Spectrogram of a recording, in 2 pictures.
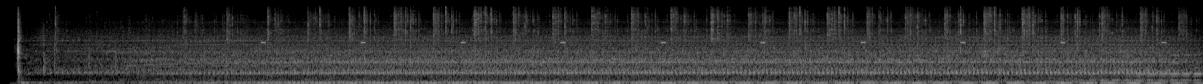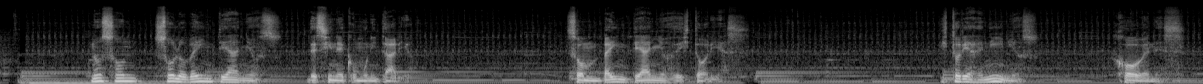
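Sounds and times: film clattering through projector: 0:00.1 - 0:24.0
film projector whirring: 0:00.1 - 0:24.0
film crackle and clicks: 0:00.2 - 0:12.8.

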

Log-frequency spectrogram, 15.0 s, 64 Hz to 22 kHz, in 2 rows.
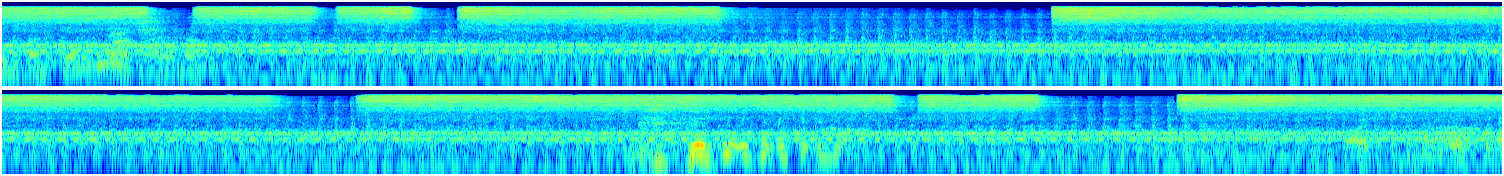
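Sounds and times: spray gun hissing: 0:00.0 - 0:03.8, 0:05.2 - 0:12.8, 0:13.4 - 0:15.0
spraying machine whine: 0:05.9 - 0:15.0.

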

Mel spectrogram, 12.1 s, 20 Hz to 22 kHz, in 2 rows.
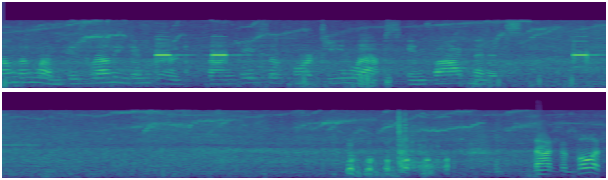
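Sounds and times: rc car motors whining: 0:00.0 - 0:12.0
steady hiss: 0:00.0 - 0:12.0.

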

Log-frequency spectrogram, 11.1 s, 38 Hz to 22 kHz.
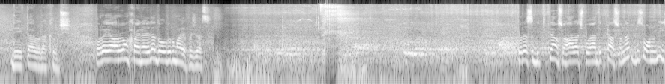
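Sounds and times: welding arc hissing and buzzing: 0:03.8 - 0:11.0.

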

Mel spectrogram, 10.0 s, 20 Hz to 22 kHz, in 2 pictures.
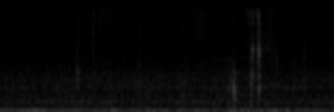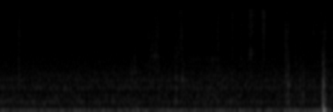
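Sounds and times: faint paper rustling: 0:00.1 - 0:05.4, 0:06.9 - 0:10.0.

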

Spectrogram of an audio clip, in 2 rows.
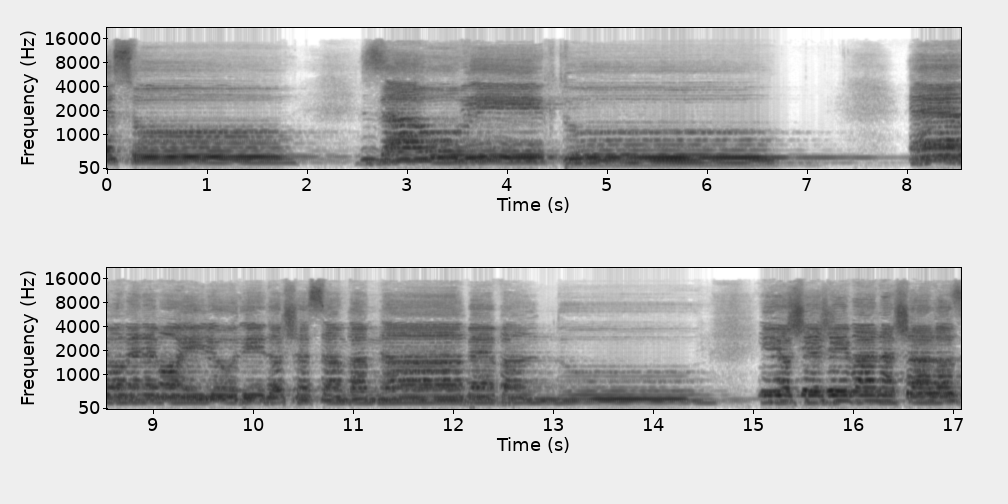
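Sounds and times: women singing a cappella harmony: 0:00.0 - 0:17.0.

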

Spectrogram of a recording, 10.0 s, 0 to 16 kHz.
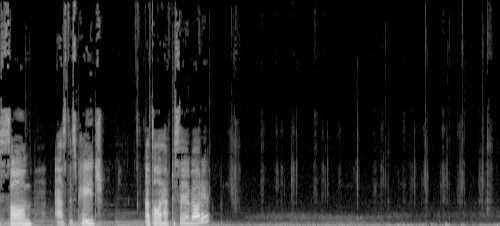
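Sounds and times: marker scratching on paper: 0:04.5 - 0:10.0.

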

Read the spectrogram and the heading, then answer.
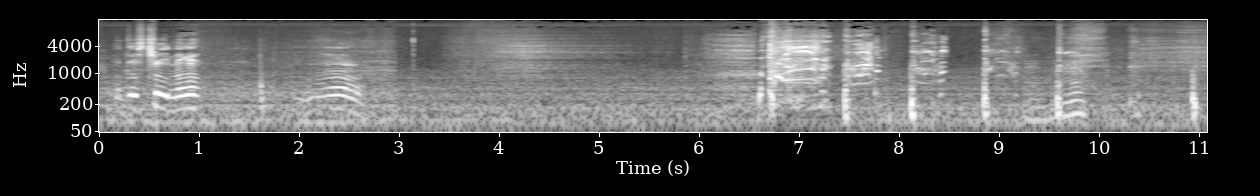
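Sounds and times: man coughing hard: 0:06.6 - 0:10.5.

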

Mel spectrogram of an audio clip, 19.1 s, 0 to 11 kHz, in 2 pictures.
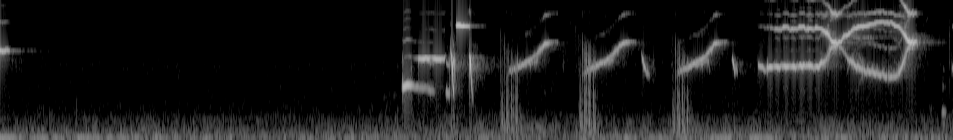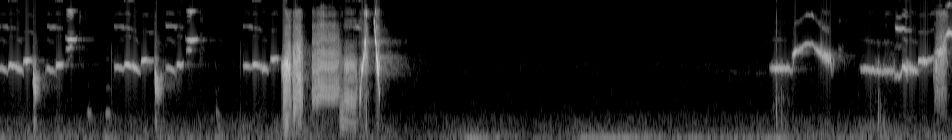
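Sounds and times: starling singing: 0:04.0 - 0:13.4, 0:17.2 - 0:19.0
harsh rasping bird call: 0:12.0 - 0:13.4.

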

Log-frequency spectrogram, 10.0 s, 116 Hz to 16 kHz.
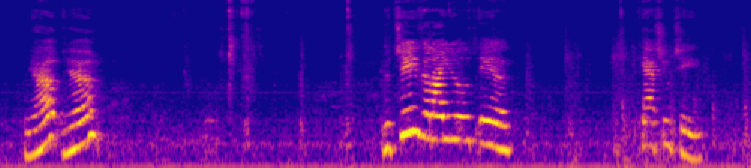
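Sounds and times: chips being chewed: 0:02.4 - 0:04.8.

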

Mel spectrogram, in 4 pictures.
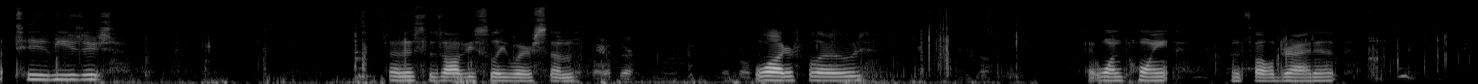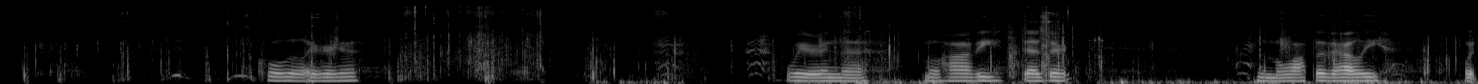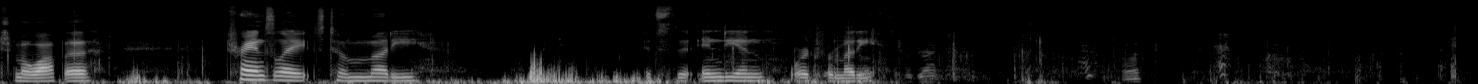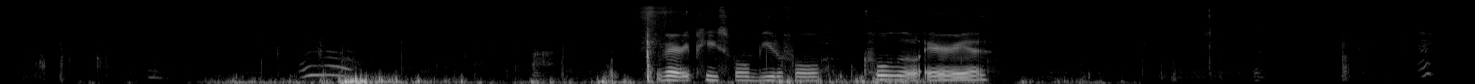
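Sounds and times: footsteps on rocky ground: 0:00.4 - 0:32.1, 0:33.2 - 0:36.0, 0:36.7 - 0:45.6, 0:46.4 - 0:54.2.

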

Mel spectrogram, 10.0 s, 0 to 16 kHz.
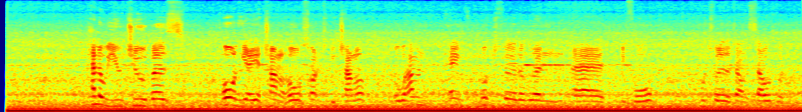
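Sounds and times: boat engine droning: 0:00.1 - 0:10.0.

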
